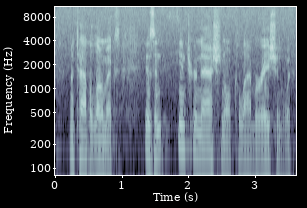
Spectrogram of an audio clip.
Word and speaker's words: metabolomics: This endeavor, referred to as metabolomics, thank you, emphasis on the wrong syllable, metabolomics, is an international collaboration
